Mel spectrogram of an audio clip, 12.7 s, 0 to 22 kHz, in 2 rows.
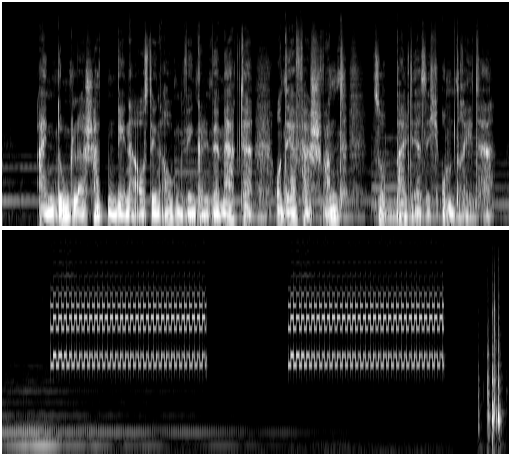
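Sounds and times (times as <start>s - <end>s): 
speech: 0.5s - 6.2s
telephone ringing with a buzzing electronic trill: 7.0s - 8.9s, 9.9s - 11.9s.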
